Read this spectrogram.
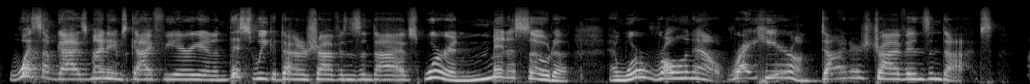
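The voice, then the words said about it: Imitates another person's voice. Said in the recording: “That was so good. That was such a good impression.”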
